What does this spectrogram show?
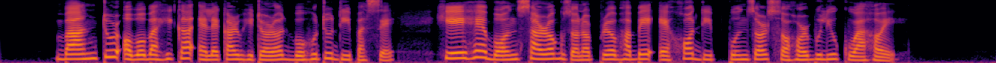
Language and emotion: Assamese, neutral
